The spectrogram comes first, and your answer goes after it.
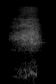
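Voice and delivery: soft drawn-out shh; quiet shushing sound; shushing hiss. Acted. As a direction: hush them with a shh. Hushing about secrets.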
